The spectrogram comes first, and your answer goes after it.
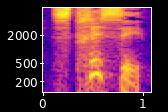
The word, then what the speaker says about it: stressé: Okay, remember you get double S here, so you pronounce it really strong while it's between two vowels. So C, alright, and then here you get this E before the double S, so it will open the pronunciation of the E.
